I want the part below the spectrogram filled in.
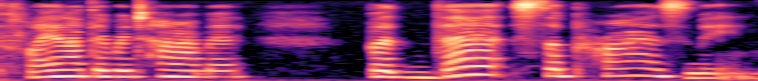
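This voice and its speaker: A woman with an American accent speaks at a fairly high pitch. Her tone is dark and mellow. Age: 70s. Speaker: podcast host. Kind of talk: casual monologue.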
